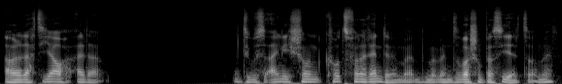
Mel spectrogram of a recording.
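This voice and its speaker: A man's voice: on the low side, fairly even intonation, fairly quick, vocal fry, no room sound, clean studio sound. A man in his thirties, telling a casual story on a livestream, chatty and full of slang and restarts. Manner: chatty, slangy, restarts and quoted self-talk. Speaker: livestream host.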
